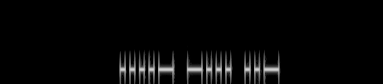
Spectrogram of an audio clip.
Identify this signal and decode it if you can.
Morse code, heard as a keyed tone, about 25 wpm, 700 Hz. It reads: 4BU
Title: Three Challenging Letter-Number Combinations 25wpm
